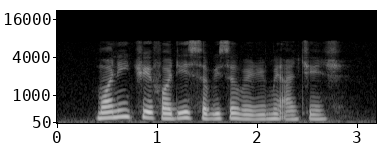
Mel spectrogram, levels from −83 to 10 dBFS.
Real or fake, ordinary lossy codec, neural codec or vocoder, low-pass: real; none; none; 7.2 kHz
